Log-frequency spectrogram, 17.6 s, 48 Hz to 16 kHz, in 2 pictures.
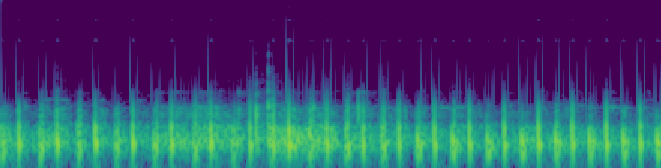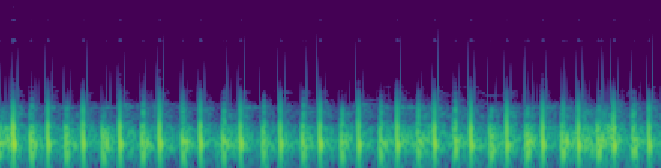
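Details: A male heartbeat recorded after exercising with caffeine, tagged as irregular and fast. There is rapid, steady, low thumping at about 128 beats a minute with a faint hum, a fast heartbeat.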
